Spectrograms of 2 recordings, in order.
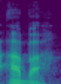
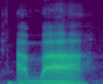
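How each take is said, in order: First: The final vowel is short. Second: The final vowel is lengthened. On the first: The speaker calls it wrong. "Pas aba" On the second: The speaker calls it right. "mais aba"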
